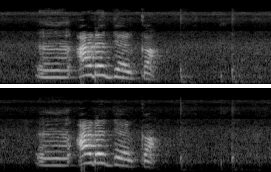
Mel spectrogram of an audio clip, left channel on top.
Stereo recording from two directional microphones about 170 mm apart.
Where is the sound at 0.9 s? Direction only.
55° right (ahead or behind).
